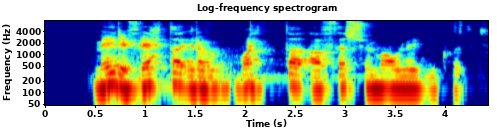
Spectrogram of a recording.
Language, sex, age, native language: Icelandic, male, 20-29, Icelandic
